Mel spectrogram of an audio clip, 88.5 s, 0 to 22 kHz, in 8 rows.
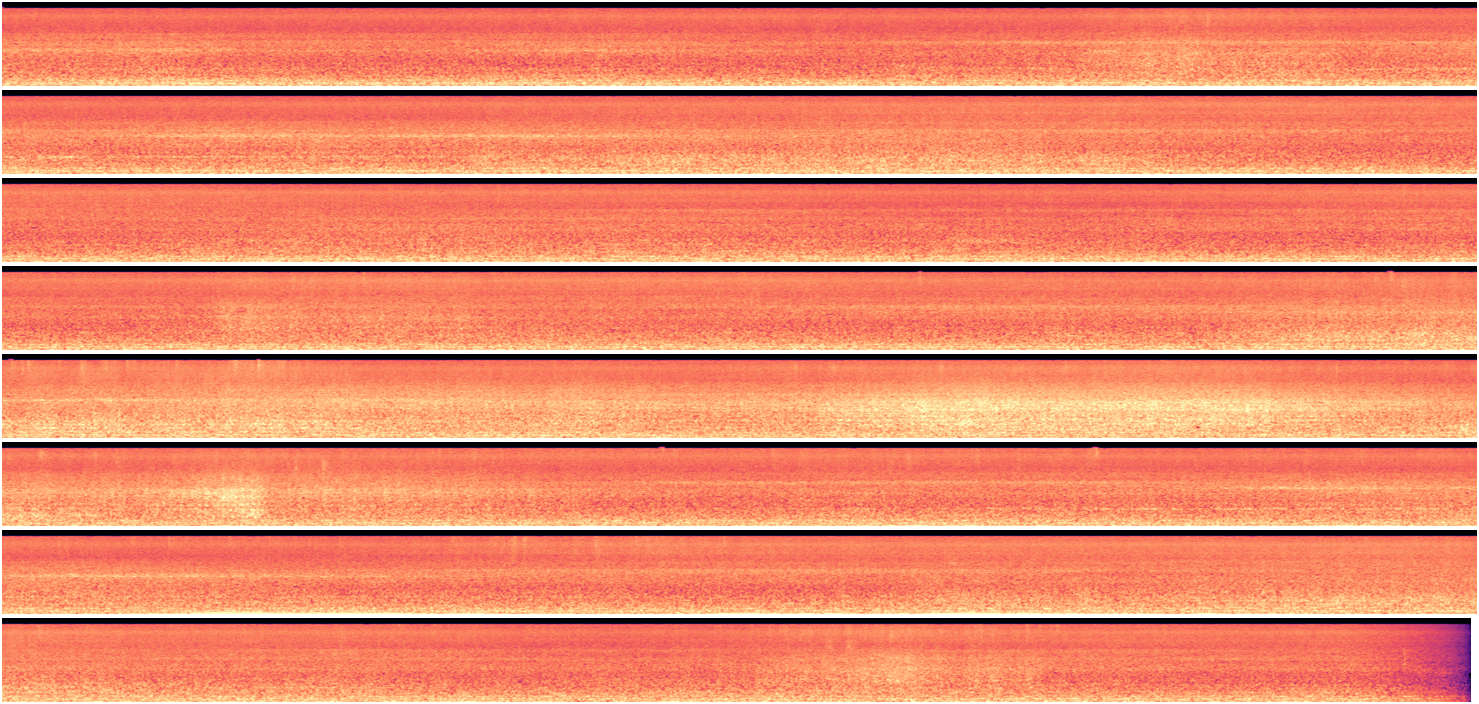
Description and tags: crickets sprinklers
A recording of the night ambiance at Villa Bella, Boliqueime, Portugal on 1 October 2014. Crickets, sprinklers, the odd back ground further, hope you enjoy.
cricket, night, field-recording, sound, summer, Villa, Bella, Portugal, crickets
